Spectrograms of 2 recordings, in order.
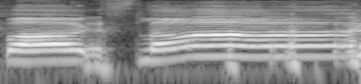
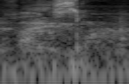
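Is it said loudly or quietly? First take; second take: loudly; quietly. First: It is shouted loudly and proudly. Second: It is muttered quietly under the breath.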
